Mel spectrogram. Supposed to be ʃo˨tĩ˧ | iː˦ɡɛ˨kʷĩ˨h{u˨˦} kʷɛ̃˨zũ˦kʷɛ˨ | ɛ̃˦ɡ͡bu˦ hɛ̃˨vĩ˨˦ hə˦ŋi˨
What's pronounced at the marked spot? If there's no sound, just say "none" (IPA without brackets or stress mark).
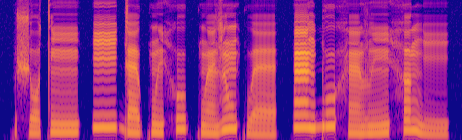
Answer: u˦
